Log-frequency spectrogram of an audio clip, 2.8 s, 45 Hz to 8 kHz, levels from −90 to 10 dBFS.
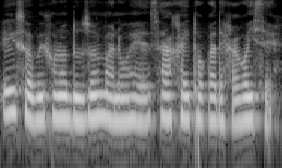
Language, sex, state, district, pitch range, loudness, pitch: Assamese, female, Assam, Kamrup Metropolitan, 195-210 Hz, -14 LUFS, 205 Hz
